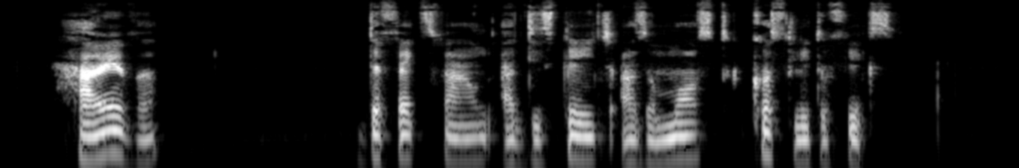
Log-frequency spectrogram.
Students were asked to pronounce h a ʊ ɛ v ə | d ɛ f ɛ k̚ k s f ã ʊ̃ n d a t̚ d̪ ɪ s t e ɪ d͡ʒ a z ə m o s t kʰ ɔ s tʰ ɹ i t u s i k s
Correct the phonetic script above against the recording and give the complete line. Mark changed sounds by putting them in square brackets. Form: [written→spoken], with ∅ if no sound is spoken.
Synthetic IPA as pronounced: h a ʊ ɛ v ə | d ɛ f ɛ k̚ [k→t] s f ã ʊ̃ n d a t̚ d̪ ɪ s t e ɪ d͡ʒ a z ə m o s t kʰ ɔ s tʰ [ɹ→l] i t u [s→f] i k s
